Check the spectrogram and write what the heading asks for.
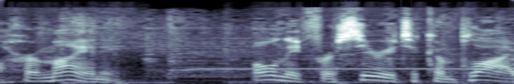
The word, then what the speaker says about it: Hermione: Maybe you've said, "Siri, call Hermione." only for Siri to comply with calling Herion.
